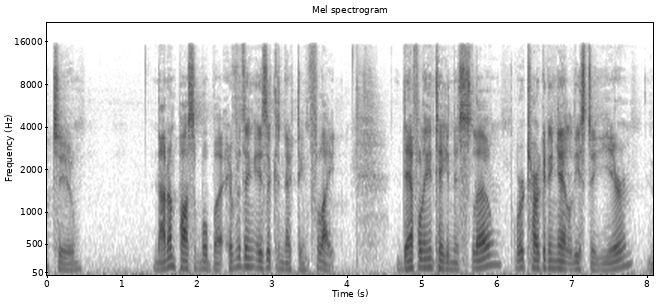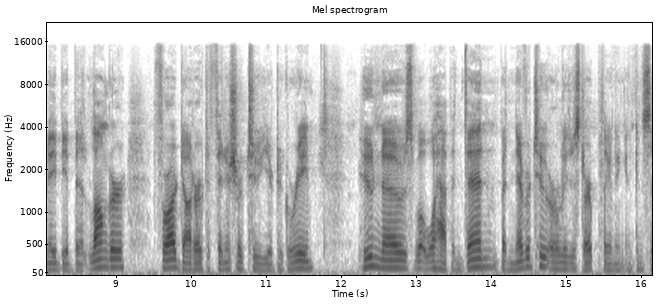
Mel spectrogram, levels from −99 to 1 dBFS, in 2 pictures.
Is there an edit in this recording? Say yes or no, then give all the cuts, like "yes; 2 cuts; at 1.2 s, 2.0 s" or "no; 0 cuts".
no; 0 cuts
